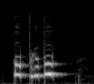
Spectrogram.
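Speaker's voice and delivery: high, chirpy mouth-made boops; computer beeps. Pretend. Playing holodeck, imitating computer beeps. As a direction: beep like a sci-fi computer.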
